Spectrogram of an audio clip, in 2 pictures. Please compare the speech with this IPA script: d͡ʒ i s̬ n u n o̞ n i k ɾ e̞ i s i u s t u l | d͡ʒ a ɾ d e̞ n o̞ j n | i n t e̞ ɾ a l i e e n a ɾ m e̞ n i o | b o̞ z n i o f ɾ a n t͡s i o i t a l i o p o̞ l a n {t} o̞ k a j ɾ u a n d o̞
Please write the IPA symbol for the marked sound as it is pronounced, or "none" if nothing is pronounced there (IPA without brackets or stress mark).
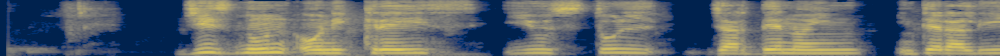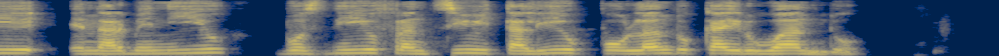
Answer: d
